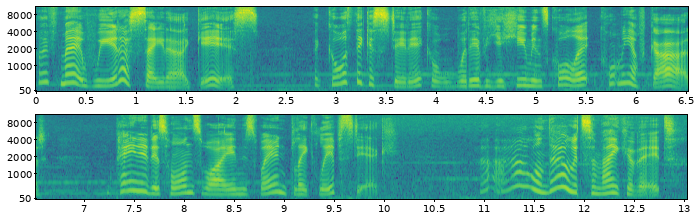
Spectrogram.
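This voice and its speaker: A woman's voice: fairly high pitch, sing-song, unhurried, darkish tone. A woman playing a grumpy, foul-mouthed female creature with a blunt, sardonic way of talking in an audiobook drama. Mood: sardonic, grumbling. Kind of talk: audiobook drama character acting. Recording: clear background noise.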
